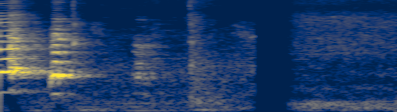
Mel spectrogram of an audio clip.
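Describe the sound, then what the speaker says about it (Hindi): Hens clucking near their coop as they get ready to lay eggs, a busy run of close, loud clucks and squawks with a brief silent break partway through. "जिस मुर्गी ने अंडा देना होता है ना, वो ऐसी आवाज़ें निकालती है।"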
